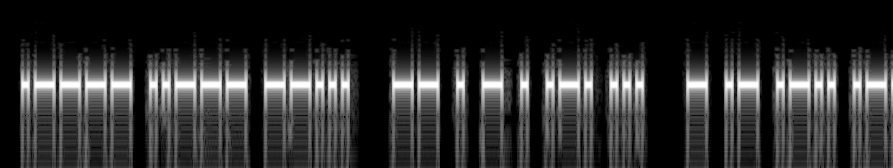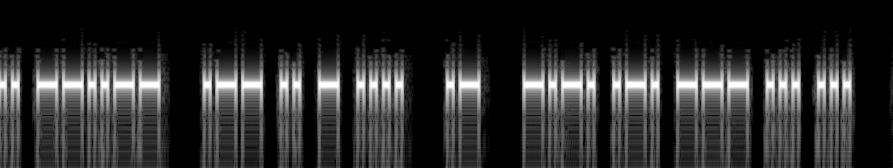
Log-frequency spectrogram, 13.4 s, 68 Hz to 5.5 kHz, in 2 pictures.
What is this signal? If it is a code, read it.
Morse code, heard as a keyed tone, about 25 wpm, 600 Hz. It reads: 127 METERS TALL, WITH A CROSS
